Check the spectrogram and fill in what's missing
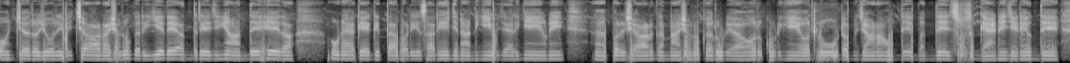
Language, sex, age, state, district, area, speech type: Dogri, male, 30-45, Jammu and Kashmir, Udhampur, rural, spontaneous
